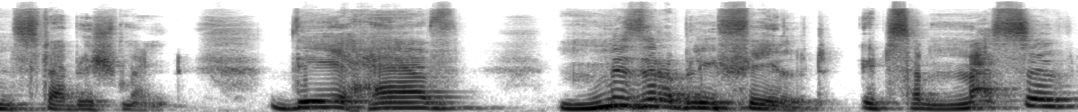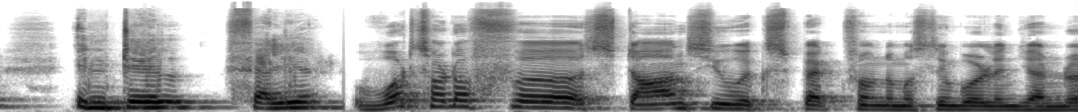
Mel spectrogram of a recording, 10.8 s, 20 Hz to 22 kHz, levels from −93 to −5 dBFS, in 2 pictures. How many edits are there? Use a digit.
1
